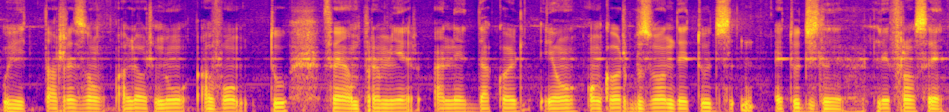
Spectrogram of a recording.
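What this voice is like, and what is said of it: Non-native French accent. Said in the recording (French): “on a un drôle accent ... nous avons encore un joli accent”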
